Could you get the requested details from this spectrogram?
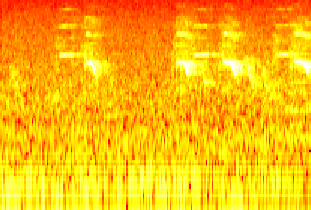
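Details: Grey francolin male and female calling loudly together, a series of harsh, high, squawking notes repeated about every half second, growing stronger toward the end over a low rumbling background.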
